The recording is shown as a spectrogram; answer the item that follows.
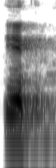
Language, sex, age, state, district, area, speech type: Maithili, male, 30-45, Bihar, Madhubani, rural, read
